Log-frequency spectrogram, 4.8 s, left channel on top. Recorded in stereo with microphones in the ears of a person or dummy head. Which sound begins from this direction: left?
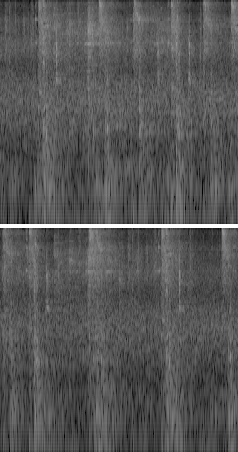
Keys jangling, at 1.1 s.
